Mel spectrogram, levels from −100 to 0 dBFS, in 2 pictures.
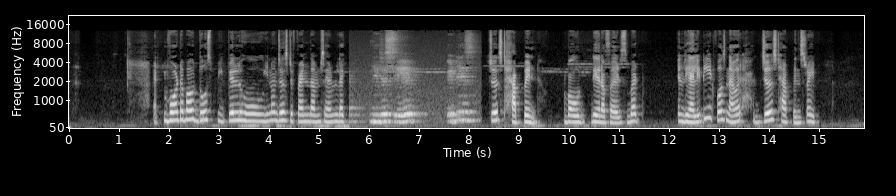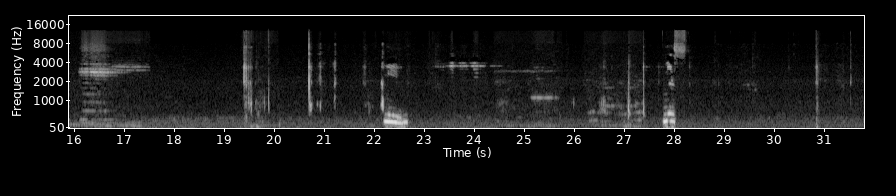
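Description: A speech recording where the close microphone's signal drops out from 5.61 s to 8.25 s and the audio likely falls back to a more distant pickup, a switch to a distant microphone, starting just after "just defend themselves like" and returning before "just happened about their". For that stretch the voice turns abruptly roomy and hollow, with thinner bass and background noise rising to roughly 30 dB below the speech, while the overall level stays about the same. Both changeovers are sudden.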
